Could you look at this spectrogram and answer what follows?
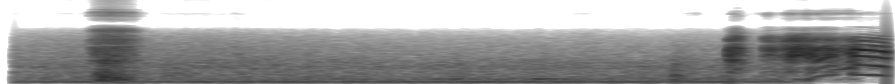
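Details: Small animal sneezing: a short, sharp sneeze, then a second burst followed by human laughter, over a steady background hum; a burp is said to occur at the start.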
